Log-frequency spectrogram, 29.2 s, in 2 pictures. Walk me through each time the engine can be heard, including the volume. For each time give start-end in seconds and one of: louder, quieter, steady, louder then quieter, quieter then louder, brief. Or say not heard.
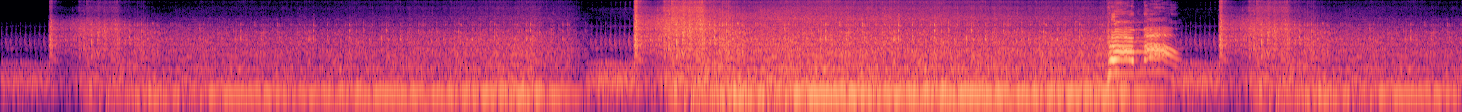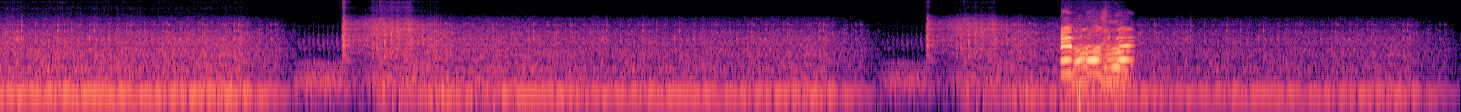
0.0-29.1 louder then quieter.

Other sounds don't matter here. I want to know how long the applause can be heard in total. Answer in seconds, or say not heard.
not heard.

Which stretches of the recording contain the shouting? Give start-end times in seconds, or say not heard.
11.1-11.8, 25.2-25.9.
